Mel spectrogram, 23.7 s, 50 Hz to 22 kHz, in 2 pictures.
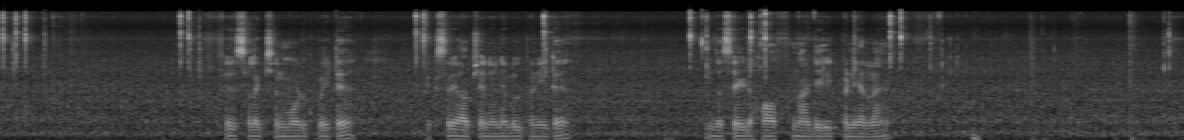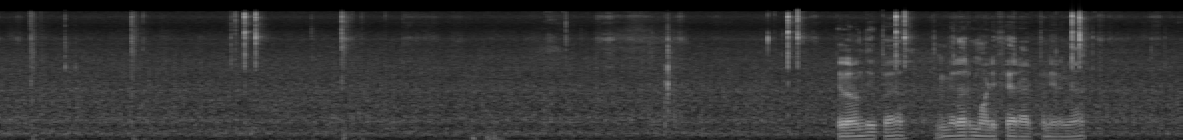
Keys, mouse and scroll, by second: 3.1 click, 5.5-6.8 drag, 8.9-11.6 right drag, 11.6 Tab, 12.6 Tab, 13.6 a, 16.6 ctrl+z, 21.0 click.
